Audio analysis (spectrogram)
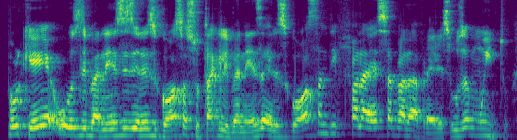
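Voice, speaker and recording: A man from Syria with a Syrian Arabic accent, a native Arabic speaker, teaching a casual online lesson. He explains slowly, drags out example words, and uses many fillers and restarts. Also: fairly high pitch, expressive, darkish tone, reverberant.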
